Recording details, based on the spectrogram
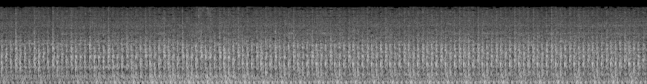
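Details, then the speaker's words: Isuzu Panther LS diesel as it arrived at the shop. It idles with an uneven, limping knock of about 160 a minute and one cylinder dropping out. The mechanic suspects a severe compression leak, though other causes can also produce limping. "kelihatannya ada yang enggak ngangkat satu oke kemungkinan sudah ada yang bocer parah kompresnya ini"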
